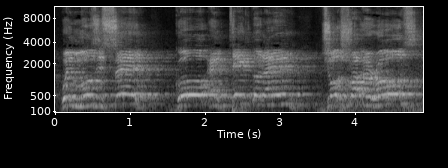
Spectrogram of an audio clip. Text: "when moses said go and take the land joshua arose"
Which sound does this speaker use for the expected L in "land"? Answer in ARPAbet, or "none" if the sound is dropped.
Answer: N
